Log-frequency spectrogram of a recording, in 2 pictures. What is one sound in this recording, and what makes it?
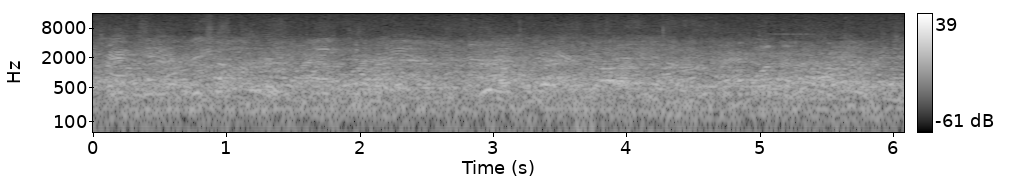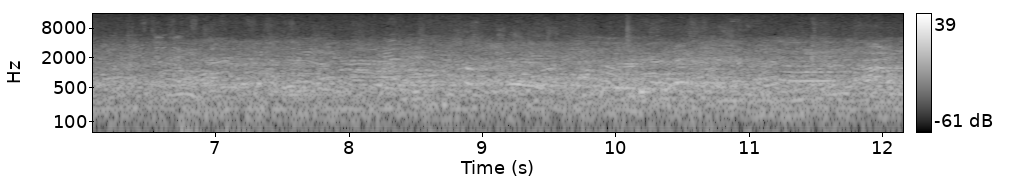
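A crowd of children chatters in a large echoing hall.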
